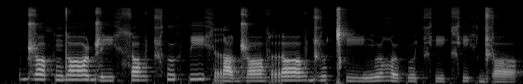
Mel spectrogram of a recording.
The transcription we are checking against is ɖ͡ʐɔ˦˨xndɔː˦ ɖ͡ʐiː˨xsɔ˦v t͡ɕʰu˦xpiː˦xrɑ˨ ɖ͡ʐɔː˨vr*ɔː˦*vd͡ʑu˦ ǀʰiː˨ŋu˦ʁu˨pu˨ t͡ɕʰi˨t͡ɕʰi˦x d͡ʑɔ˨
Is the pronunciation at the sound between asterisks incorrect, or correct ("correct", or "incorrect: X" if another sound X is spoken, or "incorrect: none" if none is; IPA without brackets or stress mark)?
correct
